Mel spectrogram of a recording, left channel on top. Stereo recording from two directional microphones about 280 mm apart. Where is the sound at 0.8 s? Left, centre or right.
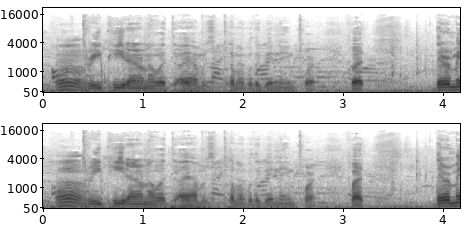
Right.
